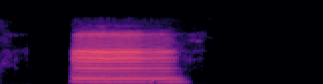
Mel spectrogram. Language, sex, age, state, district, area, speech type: Santali, male, 45-60, Odisha, Mayurbhanj, rural, conversation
